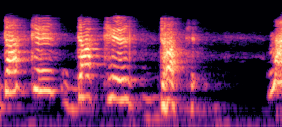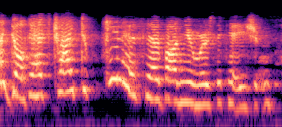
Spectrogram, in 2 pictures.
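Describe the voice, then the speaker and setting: A woman's voice: sits high, sing-song, unhurried. An actress playing a fussy, long-suffering older mother testifying in an old-time radio drama, blunt and exasperated. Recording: muffled, narrow-band old radio recording.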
